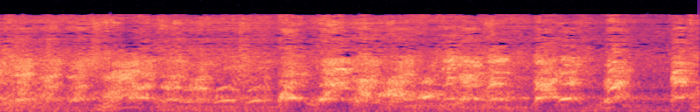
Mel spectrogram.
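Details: Desi street dogs fighting in India, a dense jumble of overlapping yelps, barks and snarling whines from several dogs, continuous and loud across five seconds, over steady background hiss.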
